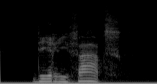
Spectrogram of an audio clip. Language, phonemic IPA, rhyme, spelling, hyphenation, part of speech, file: Dutch, /ˌdeː.riˈvaːt/, -aːt, derivaat, de‧ri‧vaat, noun, Nl-derivaat.ogg
- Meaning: 1. derivative (something derived) 2. a derivative (financial instrument whose value depends on the valuation of an underlying asset)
